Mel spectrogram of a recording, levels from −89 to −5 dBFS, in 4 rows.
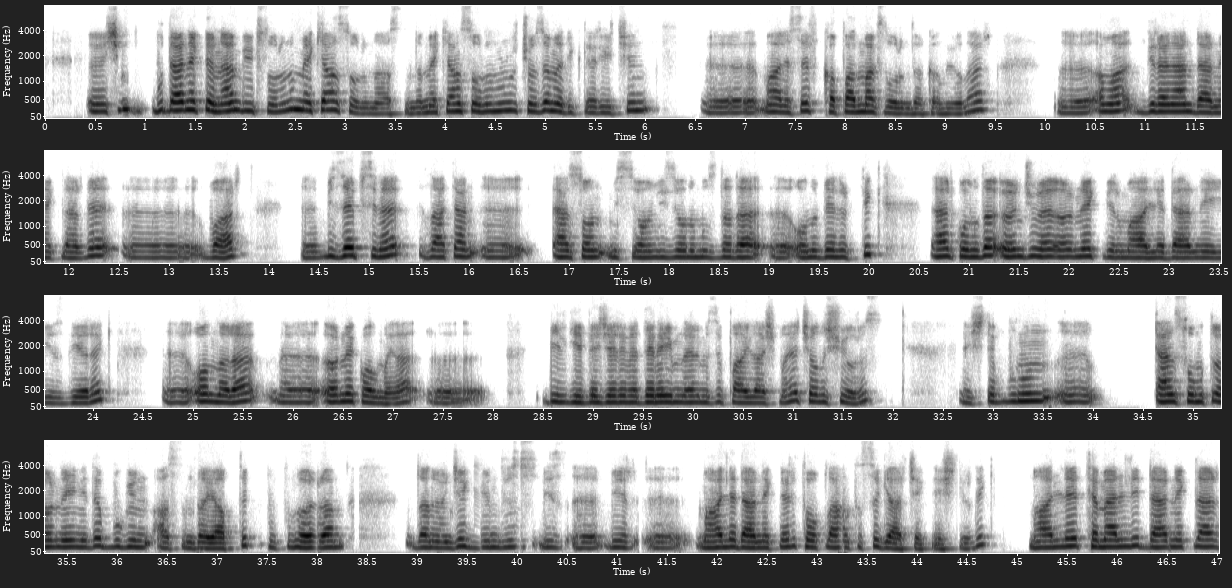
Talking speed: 95 wpm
